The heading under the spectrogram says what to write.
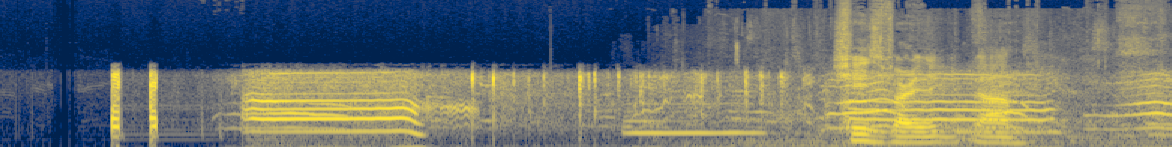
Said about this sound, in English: I can hear the child crying. I can hear her upset about it. And, yeah, they're in unison with being upset here. But we'll be with them soon. It's crying well. It's getting good air in.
